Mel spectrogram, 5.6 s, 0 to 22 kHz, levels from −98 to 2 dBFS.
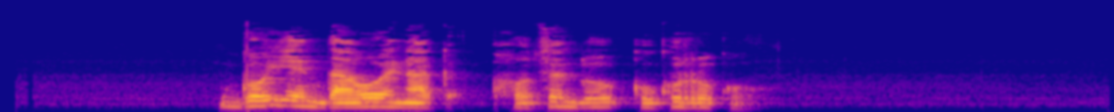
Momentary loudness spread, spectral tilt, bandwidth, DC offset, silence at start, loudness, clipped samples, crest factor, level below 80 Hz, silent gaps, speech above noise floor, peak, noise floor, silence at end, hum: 15 LU; -6 dB/octave; 9 kHz; under 0.1%; 1.1 s; -21 LUFS; under 0.1%; 20 dB; -78 dBFS; none; 53 dB; -4 dBFS; -73 dBFS; 1.85 s; none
